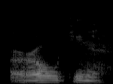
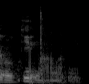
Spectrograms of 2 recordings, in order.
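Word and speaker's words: routine: ты делаешь учу английский роутіне роутіне як воно читається Роу тіне це рутин рутиін rtin ти а Op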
